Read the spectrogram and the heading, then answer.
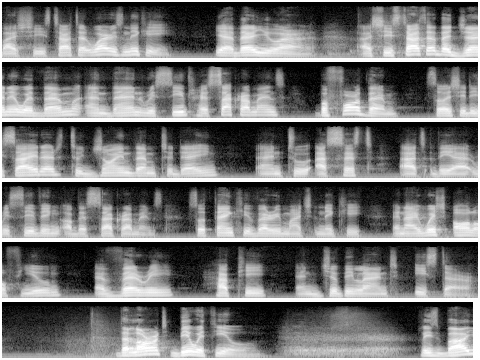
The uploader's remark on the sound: Easter Vigil from Holy Spirit Catholic Church in Creston Iowa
